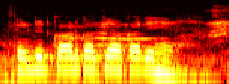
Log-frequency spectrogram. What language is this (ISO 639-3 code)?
hin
